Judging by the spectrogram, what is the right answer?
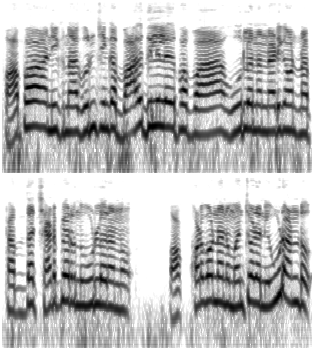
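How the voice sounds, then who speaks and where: Cartoon comedy rogue played by a man: young, brash, mocking, extremely high voice, rapid slangy delivery. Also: steady tone, fairly bright tone, dry recording. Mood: curious, swaggering. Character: cocky, teasing young village rogue, male. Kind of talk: amateur comedy cartoon voice acting.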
